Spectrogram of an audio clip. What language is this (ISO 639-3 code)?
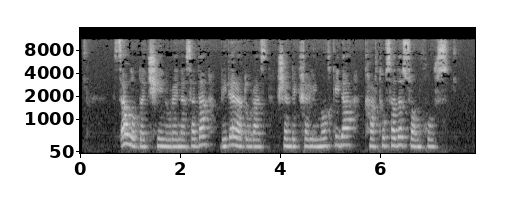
kat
